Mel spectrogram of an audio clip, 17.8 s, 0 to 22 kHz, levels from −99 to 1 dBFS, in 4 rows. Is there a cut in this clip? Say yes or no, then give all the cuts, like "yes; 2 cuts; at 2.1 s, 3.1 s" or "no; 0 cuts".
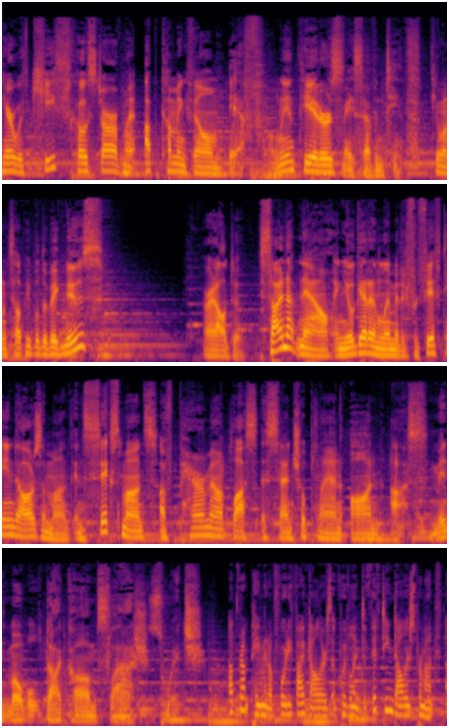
no; 0 cuts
